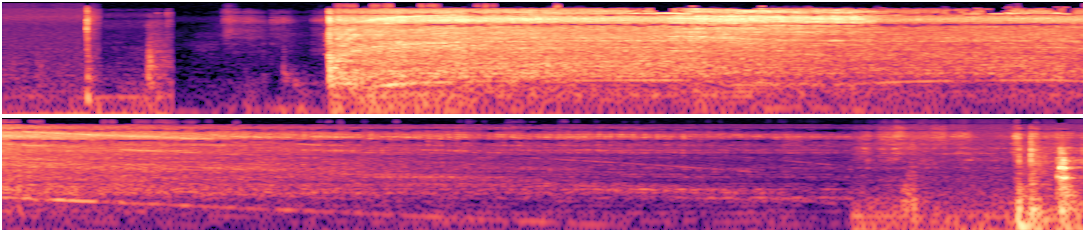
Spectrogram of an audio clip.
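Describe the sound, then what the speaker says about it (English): A miter saw cutting through pine trim in a garage: a loud, sustained whining buzz with a gliding pitch as the blade spins up, bites through the wood and winds down, then stops. "So I will measure it off and throw it under the miter saw for a few nice cuts"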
